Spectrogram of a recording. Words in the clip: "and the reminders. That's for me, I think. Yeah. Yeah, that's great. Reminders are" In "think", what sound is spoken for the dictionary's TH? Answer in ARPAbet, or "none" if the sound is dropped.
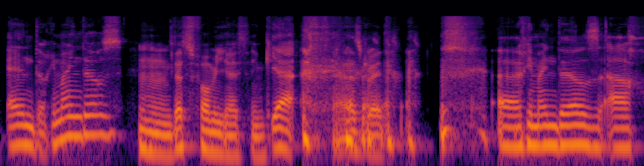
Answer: TH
